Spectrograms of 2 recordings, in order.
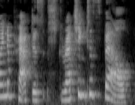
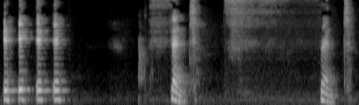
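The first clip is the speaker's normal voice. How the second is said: Scent whispered, then scent softly; whispered sounding out; 3 dB quieter, slower than usual. Shown as a demonstration. Teacher sounding out the last syllable, whispered. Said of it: "break them apart".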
